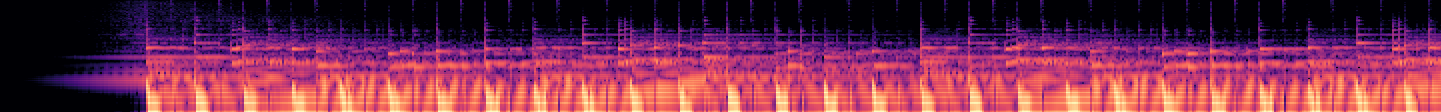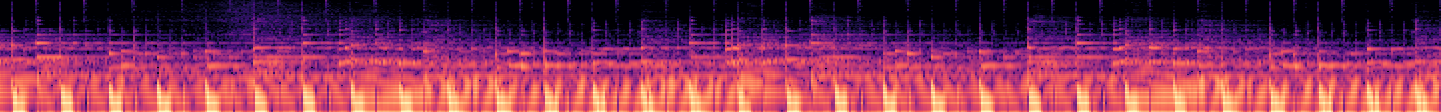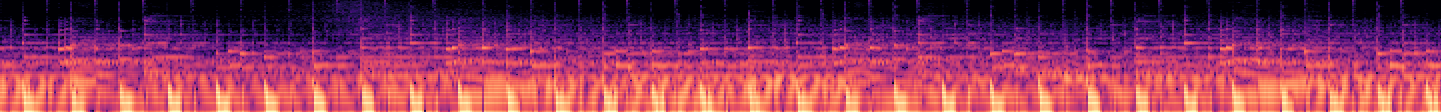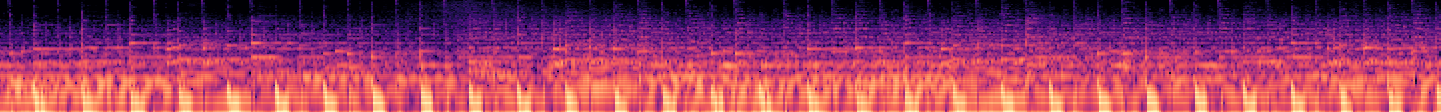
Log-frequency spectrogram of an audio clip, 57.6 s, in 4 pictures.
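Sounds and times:
business corporate music: 0:00.6 - 0:57.6.

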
